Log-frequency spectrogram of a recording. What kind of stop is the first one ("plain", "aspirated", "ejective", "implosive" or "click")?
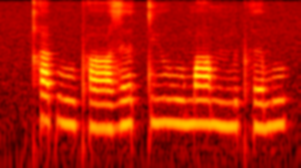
aspirated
